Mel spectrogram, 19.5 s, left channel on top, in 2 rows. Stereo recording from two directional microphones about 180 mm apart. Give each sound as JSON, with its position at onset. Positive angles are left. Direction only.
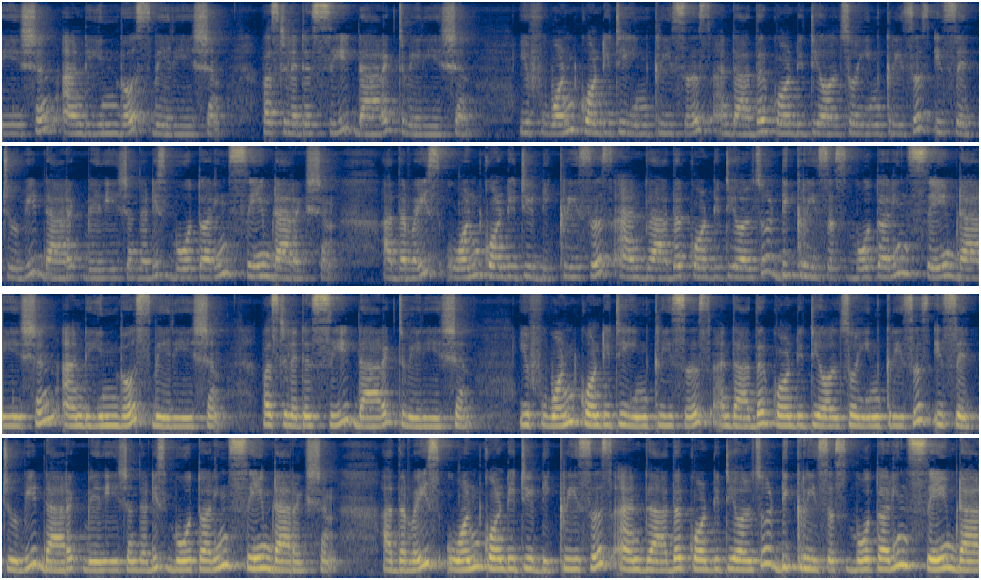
{"t": 0.0, "sound": "a woman's voice", "side_deg": -35}
{"t": 5.2, "sound": "a woman's voice", "side_deg": -35}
